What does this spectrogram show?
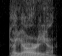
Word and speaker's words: diarrhea: X sometimes pronounced Z, for example, xiphoid, and RH sometimes pronounced R, diarrhea, which is a gastrointestinal disease.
